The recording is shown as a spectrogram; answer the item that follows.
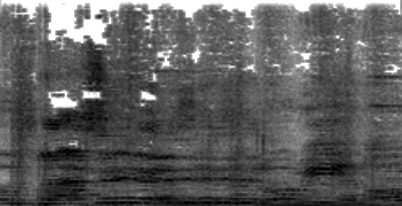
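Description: Women's voices singing a gospel praise song together over instrumental accompaniment with a steady bass line.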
